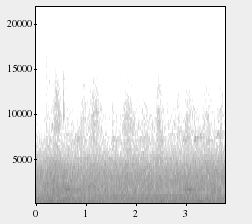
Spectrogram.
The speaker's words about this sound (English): Do you hear that? That's the sound of the wind in the trees, rustling the leaves. In the middle of this small forest that I'm in right now, there's a stand of birch silver birch. And that's the sound of their leaves.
